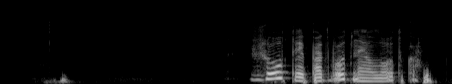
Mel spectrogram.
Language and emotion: Russian, neutral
